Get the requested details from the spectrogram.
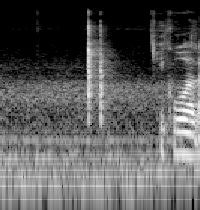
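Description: A finger taps the button of a kitchen scale with a soft click.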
